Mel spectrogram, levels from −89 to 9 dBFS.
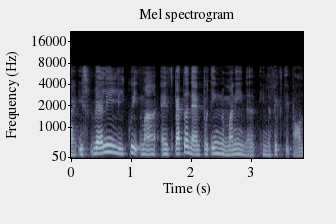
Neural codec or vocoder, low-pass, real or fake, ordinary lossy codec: none; 7.2 kHz; real; none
